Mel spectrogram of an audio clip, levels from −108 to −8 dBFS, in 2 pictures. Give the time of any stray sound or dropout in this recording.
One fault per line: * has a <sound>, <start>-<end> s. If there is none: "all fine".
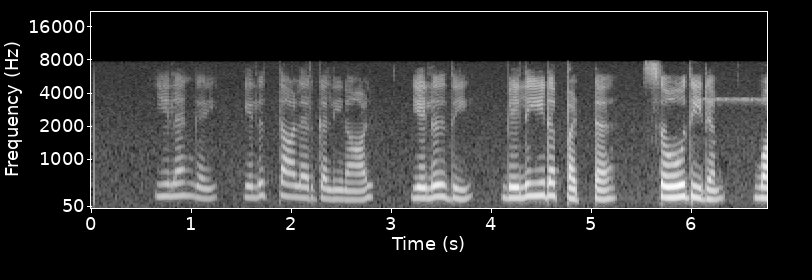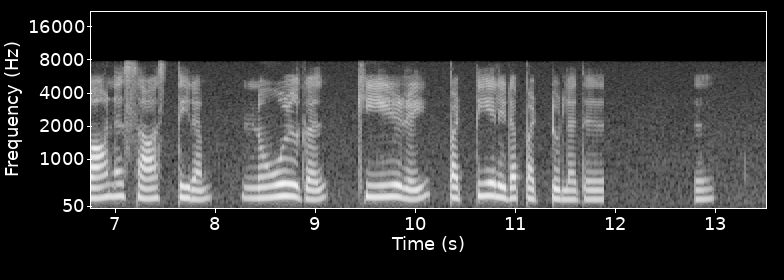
all fine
